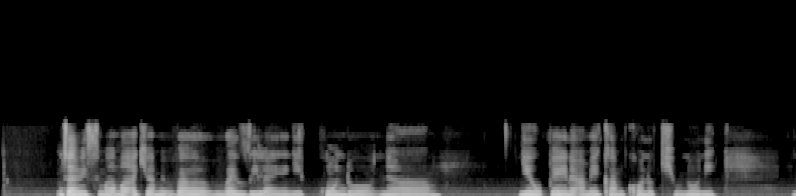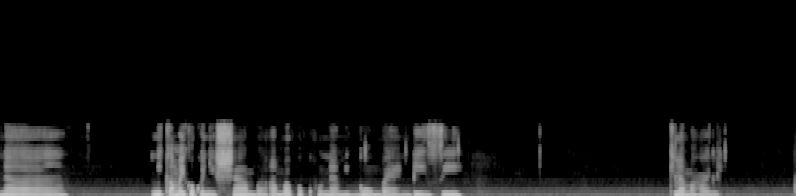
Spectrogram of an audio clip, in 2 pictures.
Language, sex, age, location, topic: Swahili, female, 18-24, Mombasa, agriculture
